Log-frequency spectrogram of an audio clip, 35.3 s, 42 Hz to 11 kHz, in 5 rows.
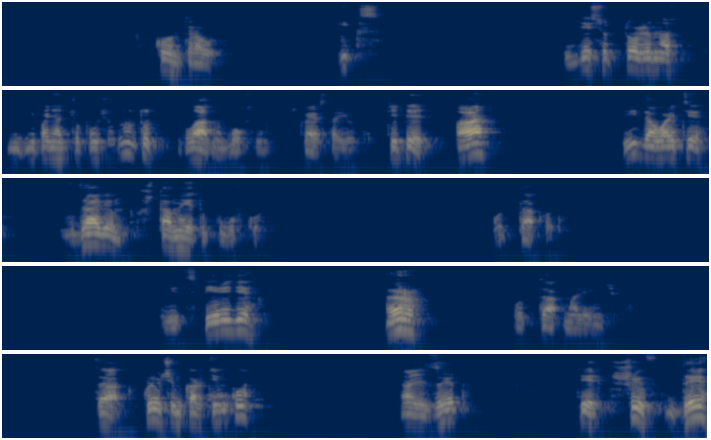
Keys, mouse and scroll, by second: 0.8 alt+shift+click, 3.4 ctrl+x, 3.9-5.9 middle drag, 7.5-8.0 middle drag, 8.8-10.1 middle drag, 12.9-13.9 middle drag, 15.1 shift+middle click, 16.4-20.0 drag, 20.3-21.4 middle drag, 21.8-23.0 middle drag, 23.4 shift+middle drag, 28.5-29.5 middle drag, 30.9 click, 31.4 shift+middle drag, 32.4 alt+z, 33.2 shift+middle drag, 34.9 shift+d.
